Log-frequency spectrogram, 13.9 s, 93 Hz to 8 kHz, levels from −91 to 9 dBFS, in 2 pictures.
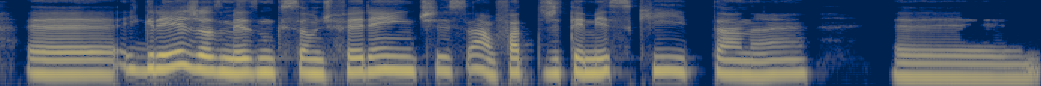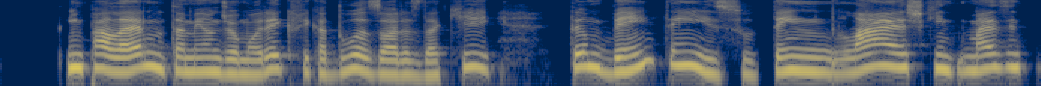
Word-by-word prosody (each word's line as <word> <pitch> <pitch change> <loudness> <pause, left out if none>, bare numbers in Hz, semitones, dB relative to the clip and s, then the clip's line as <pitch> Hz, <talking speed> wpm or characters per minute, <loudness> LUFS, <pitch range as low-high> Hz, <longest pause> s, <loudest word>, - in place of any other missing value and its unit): eh, 180 -1 -2
igrejas 235 0 +2
mesmo 195 0 +1
que 190 - -16
são 190 -2 -2
diferentes. 210 +2 -3
Ah, 230 -1 -3
o 175 - -6
fato 195 +3 -4
de 185 - -4
ter 195 +1 -2
mesquita, 200 -1 -5
né? 175 +2 -7 2.0
Eh, 245 - +8
em - - +10
Palermo 240 +1 +5
também 205 -2 -1
onde 200 -2 0
eu 180 - +2
morei, 180 +6 +1
que 230 - -18
fica 195 -1 -7
a - - -3
2h 180 -4 0
daqui, 190 +10 -3 0.5
também 245 - +4
tem 280 -7 +3
isso, 175 -1 -6
tem 210 -1 +2
lá 215 +9 +4
acho 250 +1 0
que 240 -4 +1
mais 235 +3 +1
hum 250 - +3
205 Hz, 145 wpm, -22 LUFS, 185-230 Hz, 2.0 s, em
